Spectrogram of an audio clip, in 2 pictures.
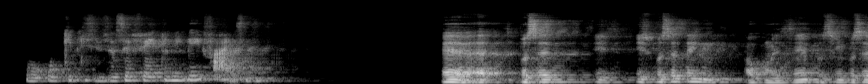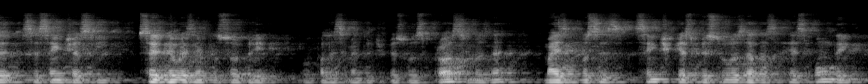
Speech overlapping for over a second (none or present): none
